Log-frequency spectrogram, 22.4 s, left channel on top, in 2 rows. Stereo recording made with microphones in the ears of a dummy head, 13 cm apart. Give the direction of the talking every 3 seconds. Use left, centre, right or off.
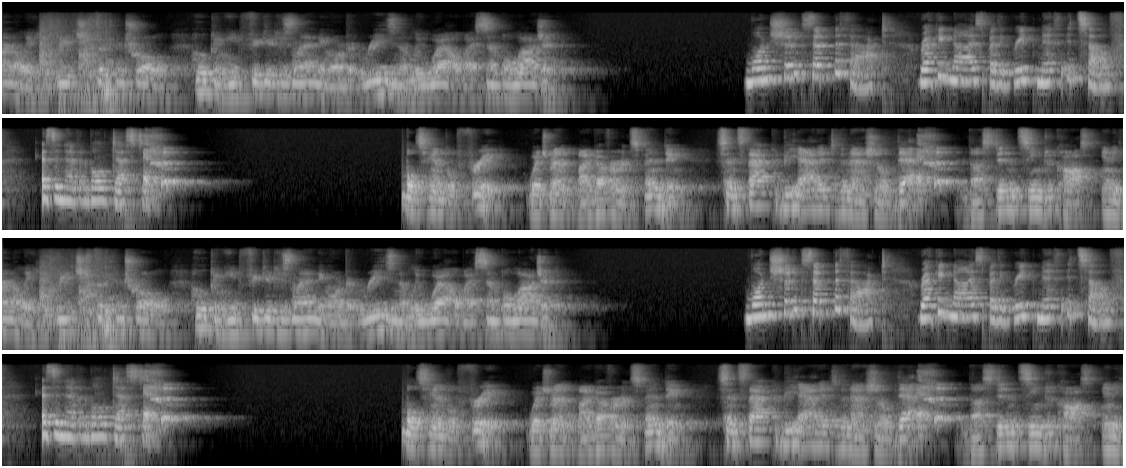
right, right, right, centre, left, left, left, left.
